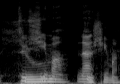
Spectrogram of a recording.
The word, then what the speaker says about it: Tsushima: Apparently the Japanese don't use Tsushima. It's all the same sound on the syllables. It's all Tsushima. Not kind of like accents where you kind of stretch something out.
